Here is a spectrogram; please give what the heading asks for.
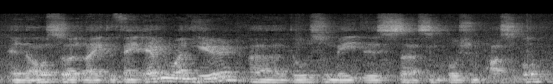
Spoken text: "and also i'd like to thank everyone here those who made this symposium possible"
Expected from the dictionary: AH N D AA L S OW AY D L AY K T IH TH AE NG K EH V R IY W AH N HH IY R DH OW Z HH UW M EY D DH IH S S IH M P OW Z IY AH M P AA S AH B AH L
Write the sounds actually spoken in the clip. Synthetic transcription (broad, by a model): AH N AA L S OW AY D L AY K T IH TH AE NG K EH V R IY W AH N HH IY R DH OW Z HH UW M EY D DH IH S S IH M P OW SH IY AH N P AA S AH B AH L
